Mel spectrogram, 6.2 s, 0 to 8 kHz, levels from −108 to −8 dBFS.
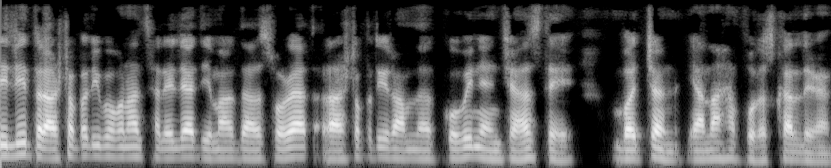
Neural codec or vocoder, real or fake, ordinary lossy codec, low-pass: codec, 24 kHz, 1.2 kbps, DualCodec; fake; none; 7.2 kHz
